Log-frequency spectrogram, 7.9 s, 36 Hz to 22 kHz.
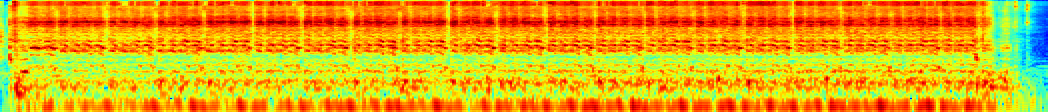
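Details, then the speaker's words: Early-2000s Reliant Supervan, fuel leak fixed, choke pushed in; starter cranks with an uneven galloping rhythm, possibly from disuse, and it never fires; owner suspects no spark; uneven cranking, no start. "a little bit of a Gallop to it that could be just where it's not been used"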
